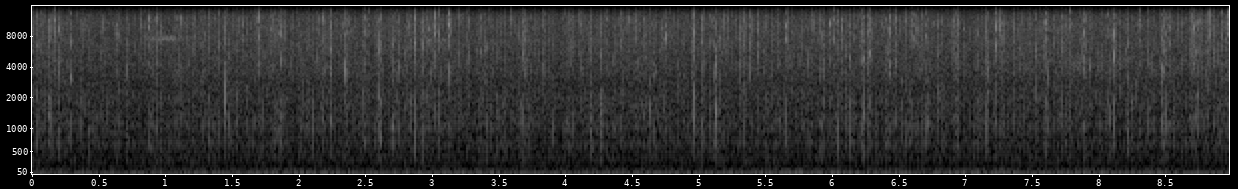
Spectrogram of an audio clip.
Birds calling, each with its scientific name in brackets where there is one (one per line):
Brown Creeper (Certhia americana)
